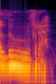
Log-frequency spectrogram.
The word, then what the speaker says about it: Louvre: Yeah, it's the Louvre.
